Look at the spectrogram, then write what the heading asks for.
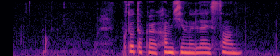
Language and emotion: Russian, neutral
